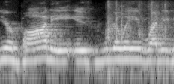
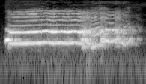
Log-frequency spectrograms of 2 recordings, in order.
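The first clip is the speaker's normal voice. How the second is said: very high, loud Viking cry; 9 dB louder than usual. Pretend. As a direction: belt it out like a failed Viking battle call. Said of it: "my best Viking voice totally did not work".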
